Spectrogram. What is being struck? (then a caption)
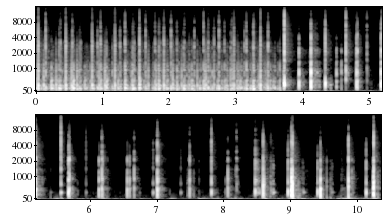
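Plastic protein tub. Long nails tap the side of a large, hollow black plastic whey protein tub with a red and white label, cradled in an arm close to the microphone. For about the first four seconds, fast, dense tapping produces a low, hollow drumming. It then changes to slower, scattered sharp clicks that stop quickly.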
